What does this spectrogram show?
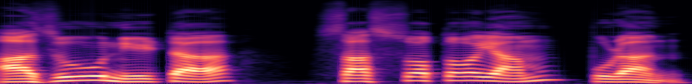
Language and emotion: Assamese, neutral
